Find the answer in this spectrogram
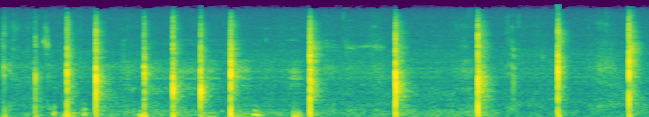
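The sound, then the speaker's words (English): Hands clap out an uneven, wonky groove: many sharp, crisp claps in a loose, irregular rhythm, some bunched closely and others spaced with longer gaps. “if you just clap that out, it almost sounds like I'm clapping like consistent notes”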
